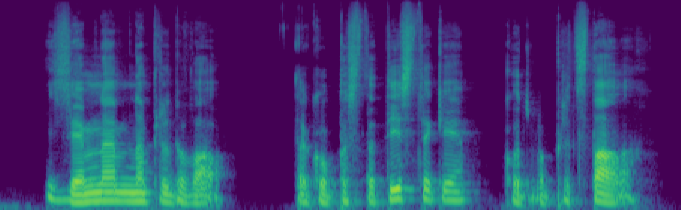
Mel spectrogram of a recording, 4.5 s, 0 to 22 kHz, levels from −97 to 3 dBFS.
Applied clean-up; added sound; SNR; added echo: neural mask model Resemble Enhance denoiser.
